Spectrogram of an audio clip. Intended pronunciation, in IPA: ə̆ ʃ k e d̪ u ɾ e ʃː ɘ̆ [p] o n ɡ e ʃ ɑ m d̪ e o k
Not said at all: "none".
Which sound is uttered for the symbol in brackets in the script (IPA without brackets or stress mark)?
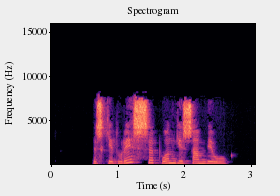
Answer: p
